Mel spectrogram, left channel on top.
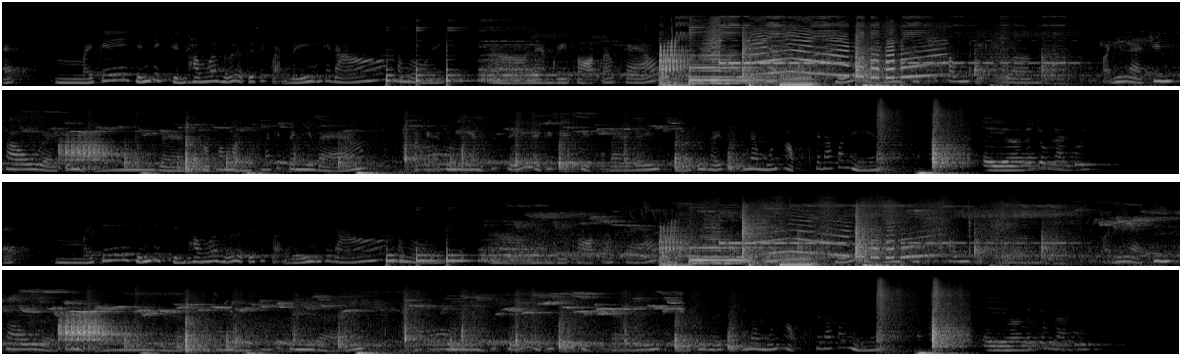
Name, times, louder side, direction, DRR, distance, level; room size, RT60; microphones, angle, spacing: voice 1, 0.0-10.4 11.0-15.4 16.0-20.6, left 1 dB, 75° left, 8 dB, 1.8 m, -46 dB
sound 1, 3.8-5.4 5.9-6.0 6.6-10.8, left 3 dB, 55° left, 1.3 m, -34 dB
sound 2, 5.0-18.6, right 8 dB, 70° right, 0.7 m, -43 dB
sound 3, 6.4-6.5 6.8-10.8 11.2-11.6 11.9-19.4 20.5-21.5, right 2 dB, 20° right, 0.9 m, -41 dB
voice 2, 15.9-16.4 21.6-22.6, left 4 dB, 40° left, 4 dB, 6.8 m, -45 dB
23.5 x 12.5 x 9.3 m, 0.80 s
head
